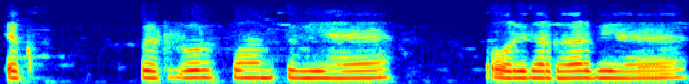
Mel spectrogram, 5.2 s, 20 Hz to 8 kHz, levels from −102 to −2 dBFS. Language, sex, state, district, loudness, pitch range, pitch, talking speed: Hindi, female, Jharkhand, Sahebganj, -21 LUFS, 245-260 Hz, 250 Hz, 115 wpm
